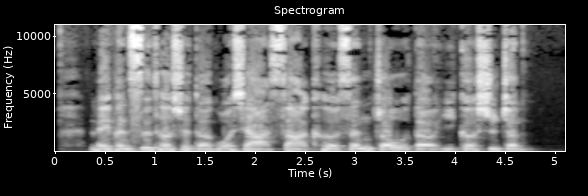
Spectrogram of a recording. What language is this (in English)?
Chinese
